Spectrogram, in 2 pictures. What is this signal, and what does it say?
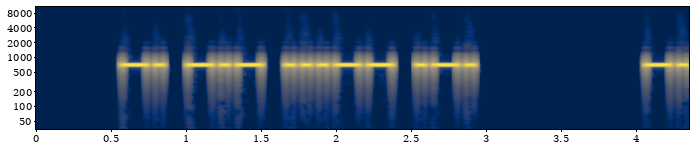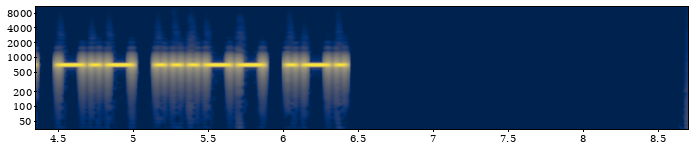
Morse code, heard as a keyed tone, about 21 wpm, 700 Hz. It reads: NK3R NK3R
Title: USA Call Signs - 4 Characters - Repeated 3x - 22wpm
